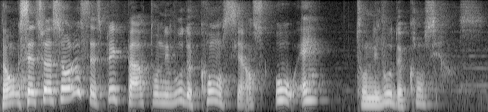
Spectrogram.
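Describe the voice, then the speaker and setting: A man's voice: high-pitched, expressive, moderate pace, darkish tone, soft background music. A man, a life coach and spiritual guide, speaking in a casual direct-to-camera monologue, talking straight to the listener and asking many rhetorical questions.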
